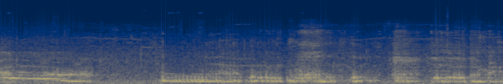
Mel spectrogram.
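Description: Recorded dinosaur roar and growls played from an animatronic Titanoceratops's sound-effects speaker: a long roar falling in pitch in the first second, then a run of low pulsing growls from about two seconds in.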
